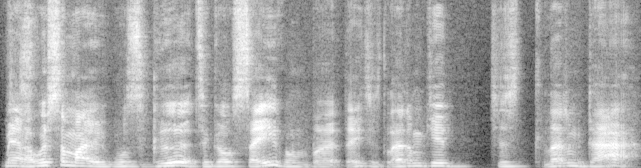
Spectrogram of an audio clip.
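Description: A man's voice: a little high, brisk. A young man chatting casually as a reaction show host, using slang and repeating phrases for emphasis. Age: young adult. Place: small room indoors, seated.

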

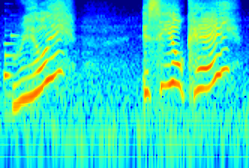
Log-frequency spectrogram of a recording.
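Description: A woman voicing a small childlike fairy companion in a video game, excitable, protective and expressive, with a squeaky voice. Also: unhurried, very noisy, full character voice. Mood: concerned. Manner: expressive, exclaiming, cutesy.

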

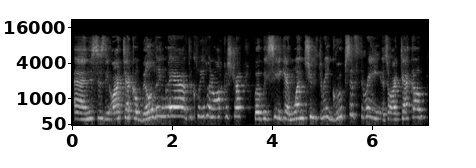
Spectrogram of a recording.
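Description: An older American woman giving a chatty, excitable slideshow lecture on a video call, now and then apologizing when the slides skip. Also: sits high, normal speed. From United States. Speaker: art deco lecturer. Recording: echoey room.

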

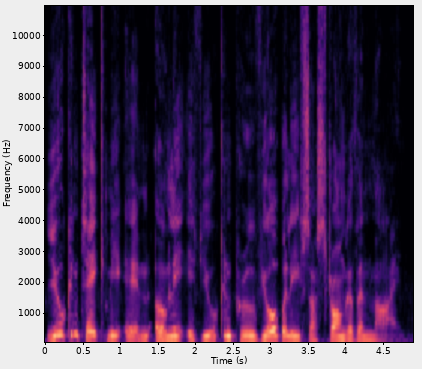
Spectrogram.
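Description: A man's voice: mid-range voice, no room sound. A man playing a mocking, menacing pagan lord in an audio drama, with an urbane, theatrical, condescending manner. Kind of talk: full-cast audio drama acting.

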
